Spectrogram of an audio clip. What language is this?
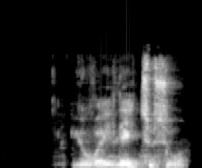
Kabyle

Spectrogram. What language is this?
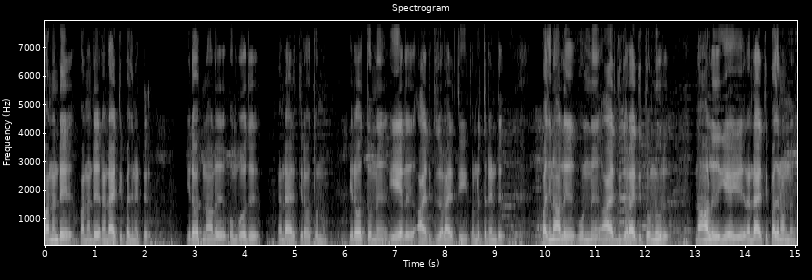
Tamil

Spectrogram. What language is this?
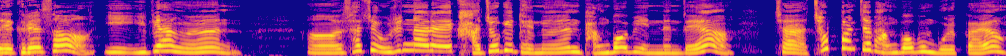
Korean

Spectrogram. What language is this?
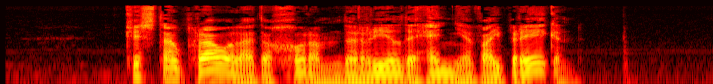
Manx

